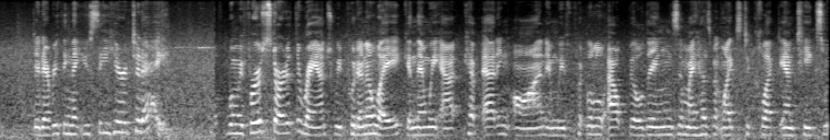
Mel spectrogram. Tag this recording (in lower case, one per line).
speech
